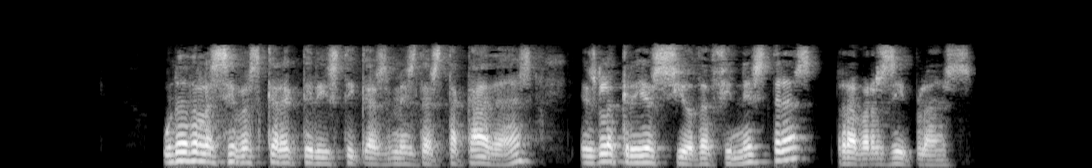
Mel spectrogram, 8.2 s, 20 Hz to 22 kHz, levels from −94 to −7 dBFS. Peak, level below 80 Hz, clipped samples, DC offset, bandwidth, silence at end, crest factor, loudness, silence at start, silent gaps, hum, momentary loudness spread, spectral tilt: -2 dBFS; -66 dBFS; under 0.1%; under 0.1%; 7.6 kHz; 0.9 s; 18 dB; -19 LUFS; 1.25 s; 4.31-4.35 s, 6.19-6.23 s; none; 10 LU; -3 dB/octave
